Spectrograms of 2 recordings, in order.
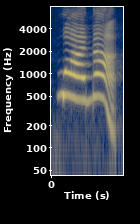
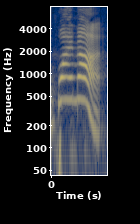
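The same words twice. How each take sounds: First: Very high, shouted relay; loud bystander. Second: Very high-pitched relayed question; relaying bystanders. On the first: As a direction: holler the question, exaggerated and high. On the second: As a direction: pass it along in a squeaky-high call. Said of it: "So then they go". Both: Retold or imitated.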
